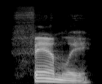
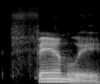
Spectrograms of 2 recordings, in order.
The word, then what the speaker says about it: family: about this before but when you have that a sound followed by a nasal like an m or an n or an ng it's going to break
